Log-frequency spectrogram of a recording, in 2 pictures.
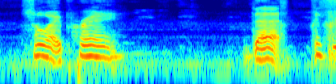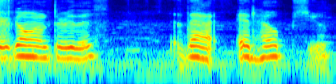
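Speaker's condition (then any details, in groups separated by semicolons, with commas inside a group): Cerebral palsy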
